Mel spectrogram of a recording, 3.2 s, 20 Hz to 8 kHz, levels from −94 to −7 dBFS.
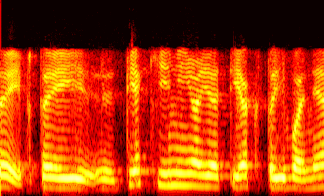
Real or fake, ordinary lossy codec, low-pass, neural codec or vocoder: real; AAC, 48 kbps; 7.2 kHz; none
